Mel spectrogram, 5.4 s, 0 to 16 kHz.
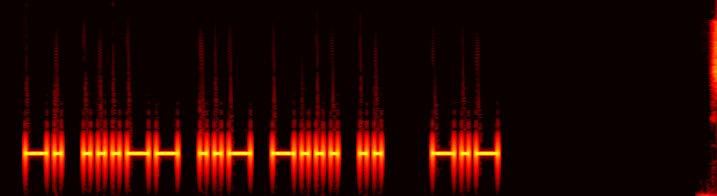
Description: Morse code, heard as a keyed tone, about 22 wpm, 700 Hz. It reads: N3UBI K
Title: Speed-Racing Common QSO Phrases - 22wpm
